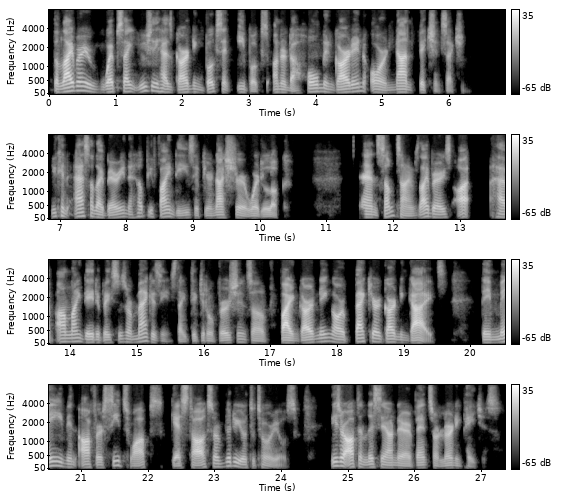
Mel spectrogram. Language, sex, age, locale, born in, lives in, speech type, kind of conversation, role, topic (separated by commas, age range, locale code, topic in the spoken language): English, male, 40-44, en-US, United States, United States, read, expert-assistant, expert, How do libraries support lifelong learning?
